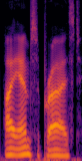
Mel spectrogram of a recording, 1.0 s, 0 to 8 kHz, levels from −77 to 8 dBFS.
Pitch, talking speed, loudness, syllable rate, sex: 115 Hz, 175 wpm, -15 LUFS, 5.5 syllables/s, male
